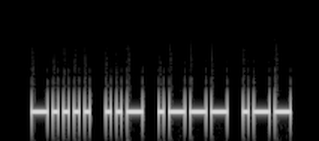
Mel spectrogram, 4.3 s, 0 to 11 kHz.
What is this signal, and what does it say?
Morse code, heard as a keyed tone, about 17 wpm, 700 Hz. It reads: 6UJW
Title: Four Challenging Letter-Number Combinations 17wpm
